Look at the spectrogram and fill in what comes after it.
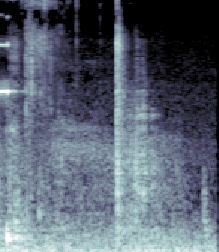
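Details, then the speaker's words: Infinity enteral feeding pump being set up for a student's feed: a brief high electronic beep as the on/off button is held, then faint clicks and room noise as the pump switches on. "next you'll want to turn your pump on hold the on SL off"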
